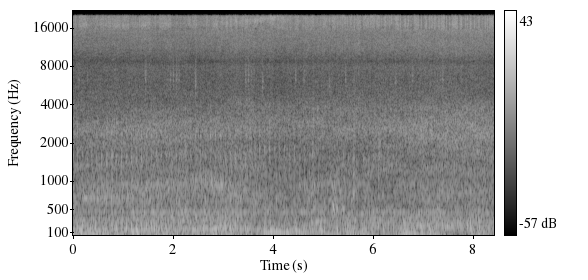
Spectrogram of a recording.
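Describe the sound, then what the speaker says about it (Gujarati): A farm tractor idles near the wheat-threshing area with a loud, continuous, rumbling drone that never lets up. "આપણું ટ્રેક્ટરે જો અહીંયા આવી ગયું છે."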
